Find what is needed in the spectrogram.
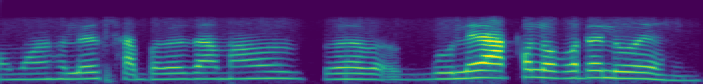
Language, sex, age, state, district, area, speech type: Assamese, female, 60+, Assam, Majuli, urban, conversation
